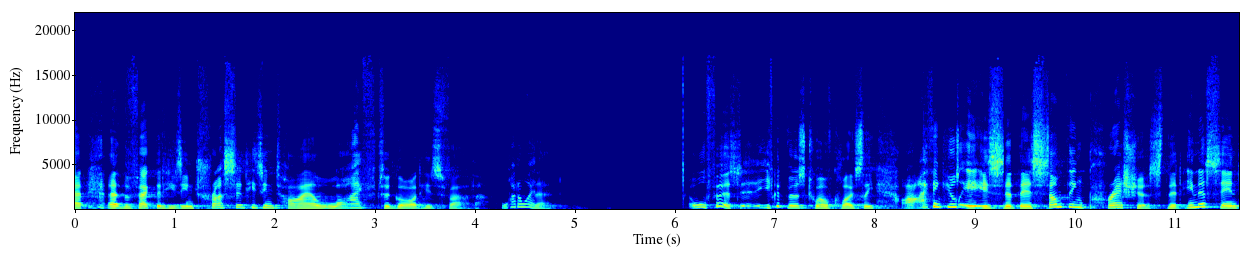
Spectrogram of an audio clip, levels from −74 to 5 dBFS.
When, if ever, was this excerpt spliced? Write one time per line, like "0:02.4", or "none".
0:04.6
0:07.0
0:08.8
0:09.3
